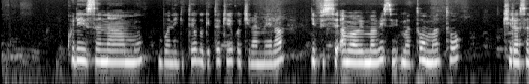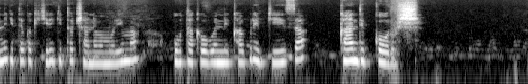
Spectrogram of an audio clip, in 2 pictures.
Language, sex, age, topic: Rundi, female, 18-24, agriculture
